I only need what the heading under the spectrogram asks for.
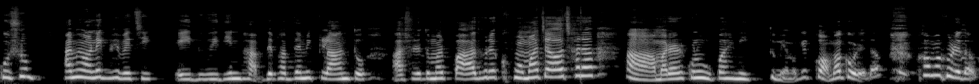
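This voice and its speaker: A humbled young sister-in-law in a family cartoon, played by a woman. Her voice is high and earnest, with a pleading, remorseful manner. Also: animated, quick pace. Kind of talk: Bengali moral cartoon voice acting.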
